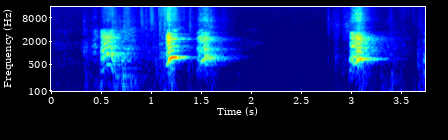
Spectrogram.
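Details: Four-month-old springer spaniel puppy Sophia, going slightly crazy, gives a hoarse bark, then two quick sharper barks, a pause of over a second, and one more bark.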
